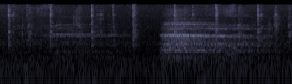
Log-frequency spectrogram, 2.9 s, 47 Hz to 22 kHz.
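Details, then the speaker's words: Korean 8-day count-wheel clock movement after repair (new bushings, replaced main wheel, hand-made ratchet, repaired lantern pinions), heard through a beat amplifier: crisp, evenly spaced ticks, two or three per second, steady, healthy beat. "Bean amplifier really makes it noisy at least you can hear it ticking"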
